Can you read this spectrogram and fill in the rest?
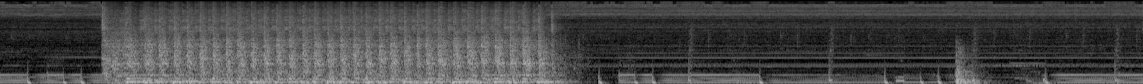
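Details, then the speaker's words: Volvo 240 with a BMW M52 swap, start attempt after rewiring and adding an extra ground, with power to the relays, coils and EWS: starter turns about four times a second for some four seconds without firing. Crank no-start; spark unconfirmed. "Okay, I'm really scratching my head. This just doesn't want to start."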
